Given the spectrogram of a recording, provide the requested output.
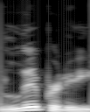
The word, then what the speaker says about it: liberty: And we see that T in liberty is between vowels, so it's pronounced like a fast D.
